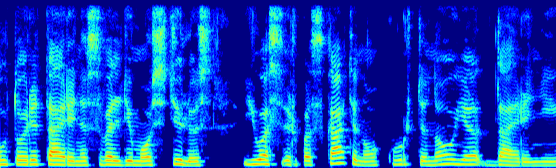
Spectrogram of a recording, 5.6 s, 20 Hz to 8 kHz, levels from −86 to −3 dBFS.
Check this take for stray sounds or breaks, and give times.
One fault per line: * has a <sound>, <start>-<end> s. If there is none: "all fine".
all fine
